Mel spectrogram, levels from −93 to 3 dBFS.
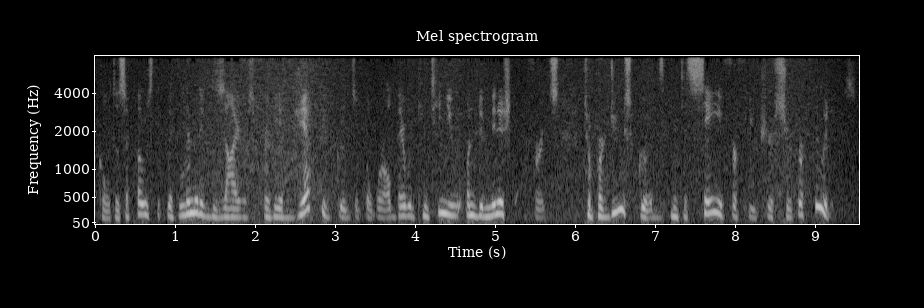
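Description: Throughout the speech, noise suppressor artifacts lower the background by about 12 dB between phrases. A spectrogram shows its floor pumping frame by frame.

From 3.03 to 3.54 s, and again from 8.17 to 8.64 s, there is speech cut by the noise suppressor. It mistakes quiet speech for noise and pulls it down by about 11 dB and then about 8 dB, over roughly a fifth and then a tenth of a second. The cut speech sounds swallowed, and the waveform shows abrupt dips in envelope.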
